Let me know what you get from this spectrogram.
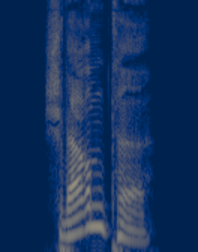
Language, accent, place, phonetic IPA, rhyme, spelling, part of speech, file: German, Germany, Berlin, [ˈʃvɛʁmtə], -ɛʁmtə, schwärmte, verb, De-schwärmte.ogg
- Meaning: inflection of schwärmen: 1. first/third-person singular preterite 2. first/third-person singular subjunctive II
